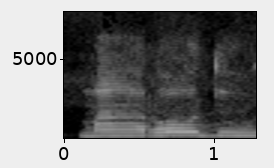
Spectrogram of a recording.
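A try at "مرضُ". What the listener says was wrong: Nah, tinggal ro-nya nanti ro tebal ya. Ro. Itu yang bedanya ya. Marodu.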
